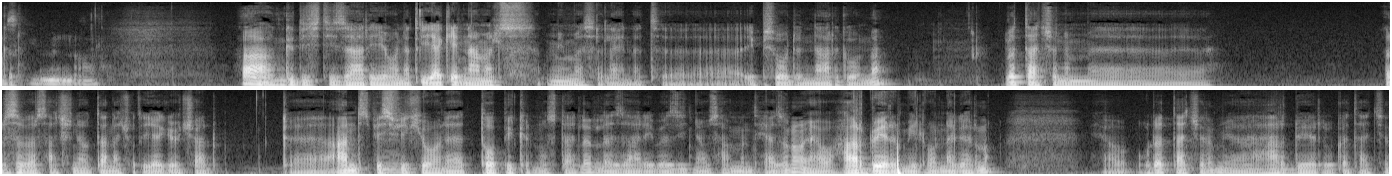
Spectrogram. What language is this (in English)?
Amharic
